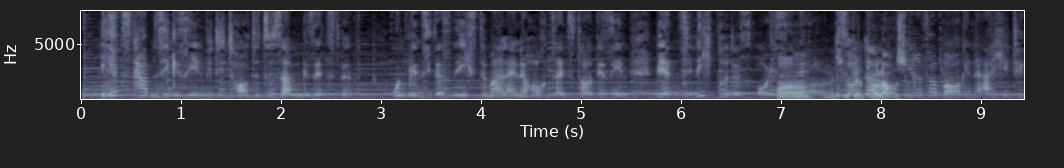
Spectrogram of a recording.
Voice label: TV Konditorin; Was Frauen wollen

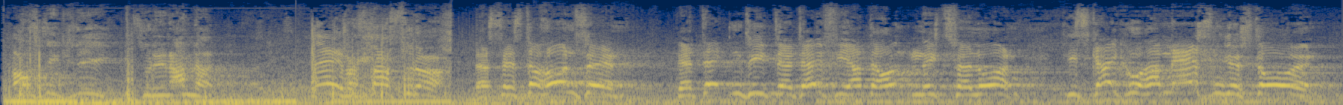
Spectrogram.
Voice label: Wuetender Krieger; Azgeda; The 100

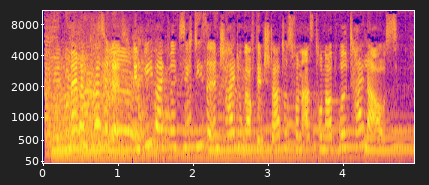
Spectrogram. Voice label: Reporterin; For All Mankind

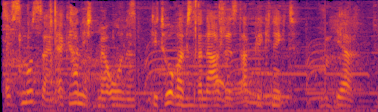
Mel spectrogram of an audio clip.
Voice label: Atmungstherapeutin; AtlantaMedical

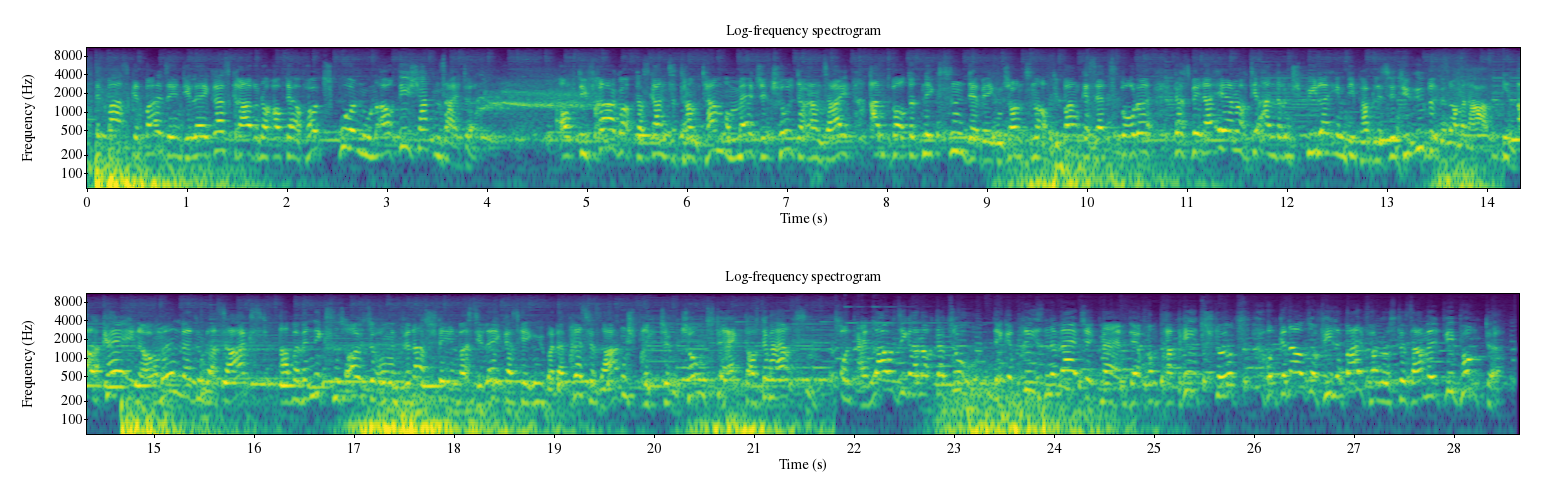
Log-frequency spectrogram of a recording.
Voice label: Sportmoderator; Winning Time

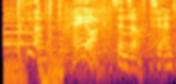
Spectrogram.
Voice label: Mann; AusgerechnetAlaska

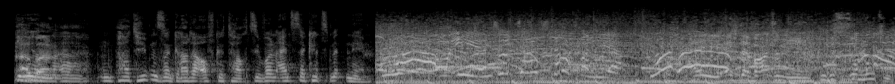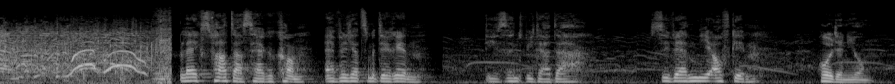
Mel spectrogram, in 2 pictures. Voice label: Jugendliche, Stimmproben; Bic; Shameless

